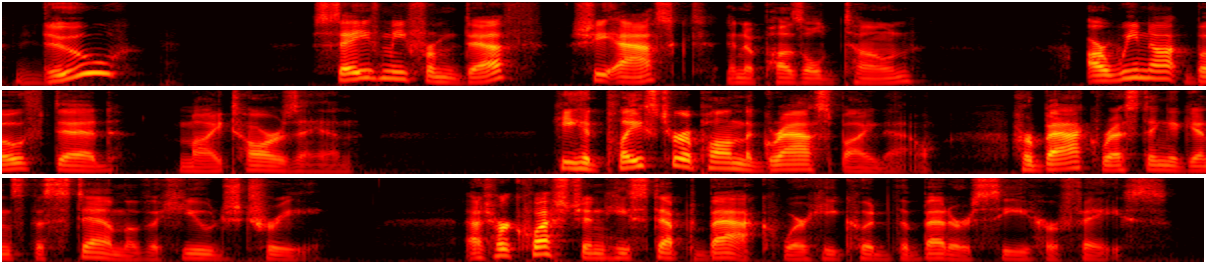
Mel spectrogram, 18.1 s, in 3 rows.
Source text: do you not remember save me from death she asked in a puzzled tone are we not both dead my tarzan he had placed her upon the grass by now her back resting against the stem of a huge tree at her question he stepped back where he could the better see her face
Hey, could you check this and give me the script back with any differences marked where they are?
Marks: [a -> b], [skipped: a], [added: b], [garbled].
do [skipped: you not remember] save me from death she asked in a puzzled tone are we not both dead my tarzan he had placed her upon the grass by now her back resting against the stem of a huge tree at her question he stepped back where he could the better see her face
